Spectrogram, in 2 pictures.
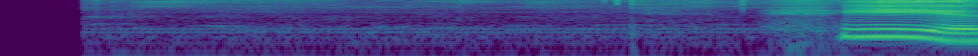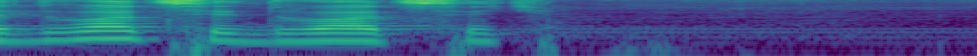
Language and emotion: Russian, neutral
